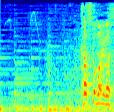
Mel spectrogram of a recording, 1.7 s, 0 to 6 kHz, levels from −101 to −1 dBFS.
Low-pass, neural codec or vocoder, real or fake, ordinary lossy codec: 5.4 kHz; none; real; AAC, 24 kbps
